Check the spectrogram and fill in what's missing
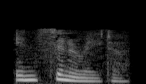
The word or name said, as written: incinerator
